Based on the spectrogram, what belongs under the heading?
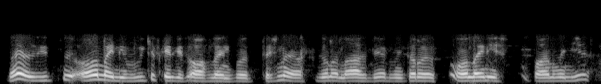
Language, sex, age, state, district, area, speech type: Kashmiri, male, 30-45, Jammu and Kashmir, Bandipora, rural, conversation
